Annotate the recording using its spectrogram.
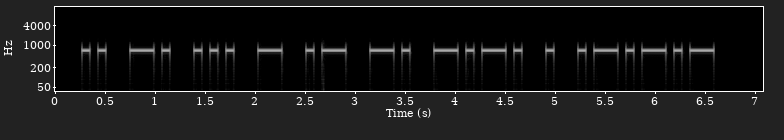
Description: Morse code, heard as a keyed tone, about 16 wpm, 700 Hz. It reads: INSTANCE.
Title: Sentences from Top 1000 Words - Review Part 5 - 15wpm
